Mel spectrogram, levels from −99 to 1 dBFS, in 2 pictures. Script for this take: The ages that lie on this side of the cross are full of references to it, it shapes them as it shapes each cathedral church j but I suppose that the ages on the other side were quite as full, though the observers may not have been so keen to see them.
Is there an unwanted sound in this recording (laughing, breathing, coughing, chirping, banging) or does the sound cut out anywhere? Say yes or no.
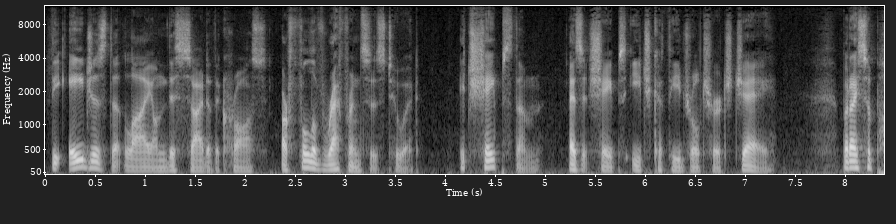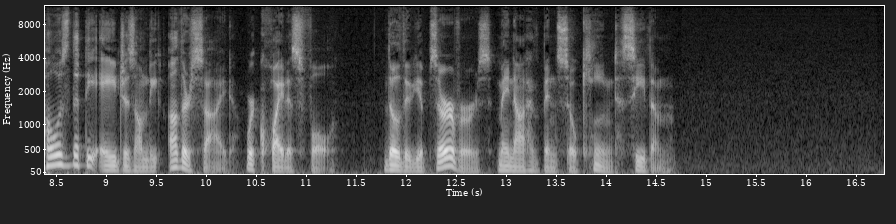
no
